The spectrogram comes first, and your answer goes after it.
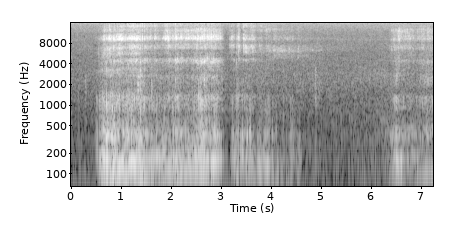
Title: cute snoring dog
